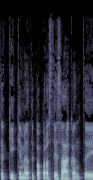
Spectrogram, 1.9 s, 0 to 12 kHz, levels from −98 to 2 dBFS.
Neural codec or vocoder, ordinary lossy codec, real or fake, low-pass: none; MP3, 48 kbps; real; 10.8 kHz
